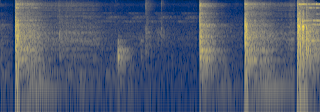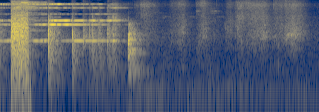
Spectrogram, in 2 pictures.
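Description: Hammer striking a steel chisel held against the steel band around a flour-mill millstone, tapping the band down. A few separate blows, then a quick run of ringing metal blows about three seconds in, stopping about a second and a half later.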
